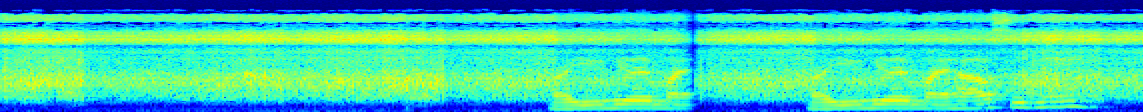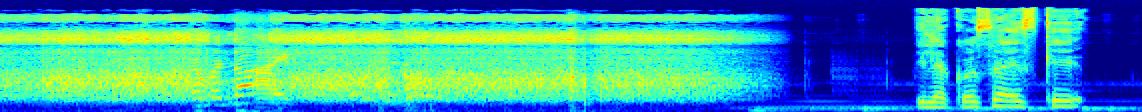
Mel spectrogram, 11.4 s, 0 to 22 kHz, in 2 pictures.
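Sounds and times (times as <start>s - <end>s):
spirit box radio clicks: 0.0s - 2.8s, 3.5s - 9.2s
spirit box radio scanning through static: 0.0s - 9.5s
speech: 2.8s - 5.6s, 10.3s - 11.2s.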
